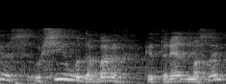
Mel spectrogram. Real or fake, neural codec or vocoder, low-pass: real; none; 5.4 kHz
